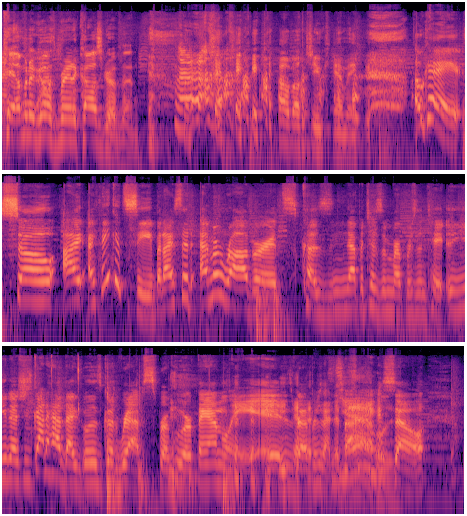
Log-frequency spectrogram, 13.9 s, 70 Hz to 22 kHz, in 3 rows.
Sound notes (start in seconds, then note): 4.1 laughs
